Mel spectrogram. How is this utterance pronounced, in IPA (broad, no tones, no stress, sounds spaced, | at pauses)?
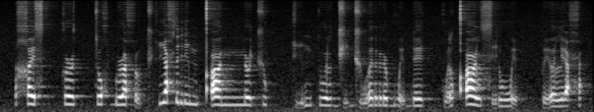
χ e s kː ə˞ tː u χ b ə˞ ħ ṵ t͡ʃʼ i ħ r i m qʼ ə˞ nː ə˞ t͡ʃ u kː ḭ m tʷ ə˞ l d͡ʒ ḭ d͡ʒ ṵ ə̯ r ə˞ b w ḛ b ɾ e kː ṵ l qʼ ə˞ l s ḭ ɾ u w ḛ pː ḛ ə̯ l e ħ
